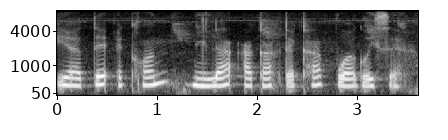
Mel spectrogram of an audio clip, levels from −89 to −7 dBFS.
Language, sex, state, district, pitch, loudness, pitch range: Assamese, female, Assam, Sonitpur, 240 Hz, -17 LUFS, 225-260 Hz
